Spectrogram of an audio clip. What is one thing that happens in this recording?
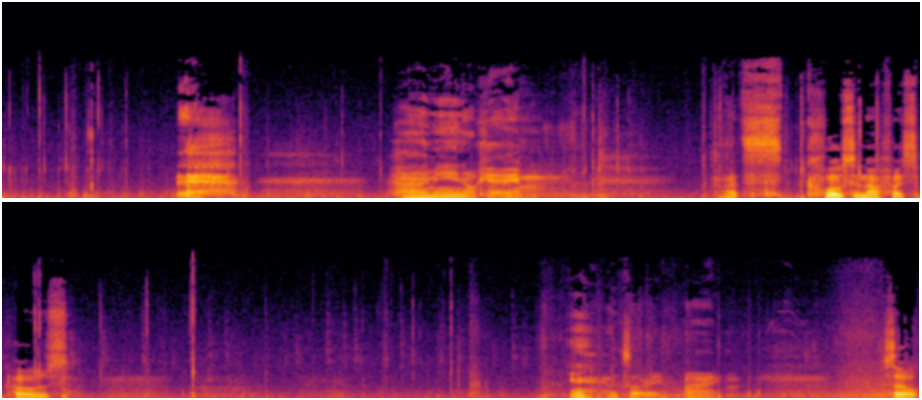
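Small plastic parts click softly as fingers handle them.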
